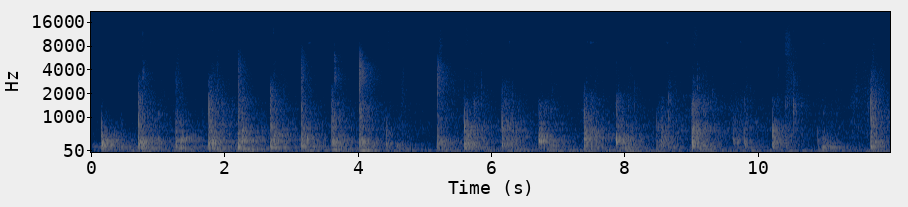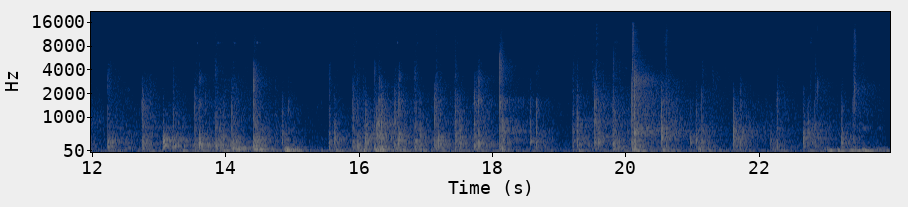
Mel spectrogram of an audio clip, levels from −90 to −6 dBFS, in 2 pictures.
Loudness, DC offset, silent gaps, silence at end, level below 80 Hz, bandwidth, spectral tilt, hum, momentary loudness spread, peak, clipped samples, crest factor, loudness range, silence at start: -59 LUFS; under 0.1%; none; 0 s; -66 dBFS; 16 kHz; -5.5 dB/octave; none; 10 LU; -32 dBFS; under 0.1%; 24 dB; 4 LU; 0 s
